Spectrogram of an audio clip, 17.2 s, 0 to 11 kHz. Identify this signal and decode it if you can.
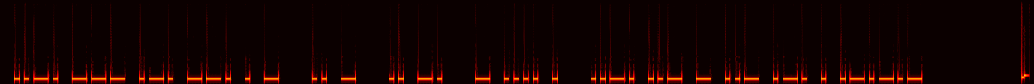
Morse code, heard as a keyed tone, about 15 wpm, 700 Hz. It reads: FORGET IT IN THE FUTURE.
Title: Sentences from Top 1200 Words 15wpm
